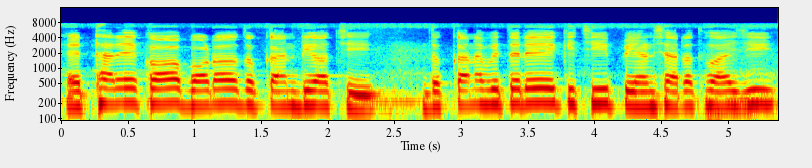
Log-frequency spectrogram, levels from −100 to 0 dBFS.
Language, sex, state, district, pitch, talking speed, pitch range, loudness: Odia, male, Odisha, Nuapada, 185 Hz, 145 wpm, 175-195 Hz, -12 LUFS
